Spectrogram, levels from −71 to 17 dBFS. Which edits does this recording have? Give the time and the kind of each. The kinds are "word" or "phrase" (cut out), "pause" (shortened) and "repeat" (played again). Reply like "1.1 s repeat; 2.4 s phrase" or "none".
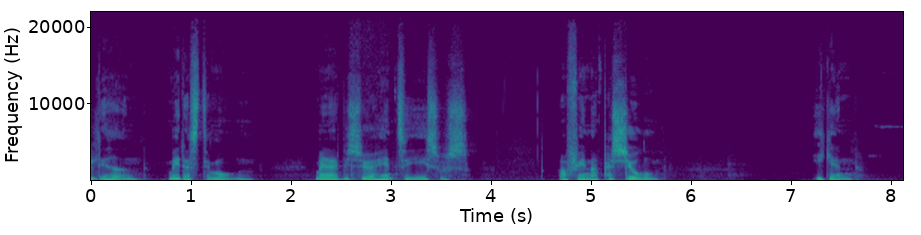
none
